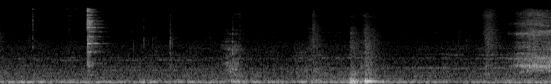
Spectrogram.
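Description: Metal spoon clinking and scraping against a silicone spatula and a bowl as ground coriander is scraped onto raw fish pieces. There are a few sharp clinks, a louder knock about three and a half seconds in, and a longer scrape near the end.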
